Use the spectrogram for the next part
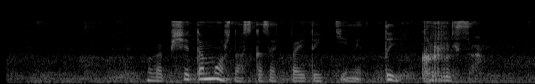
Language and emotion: Russian, angry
